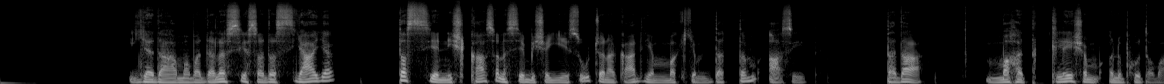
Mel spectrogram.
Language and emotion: Sanskrit, sad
